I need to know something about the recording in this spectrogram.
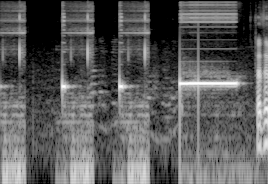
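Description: Quiz countdown-timer sound effect: three short electronic beeping ticks, a little under a second apart, followed by one long steady beep of almost a second that marks time up.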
